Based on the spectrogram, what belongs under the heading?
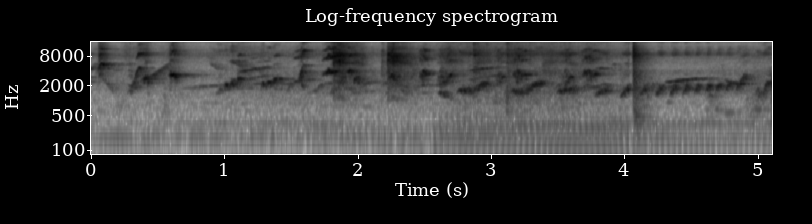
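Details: White-rumped shama (murai batu pastol) singing hard to stir up other shamas: fast jumbled whistles and chattering notes, a sharp click near four seconds, over a buzzing low hum.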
